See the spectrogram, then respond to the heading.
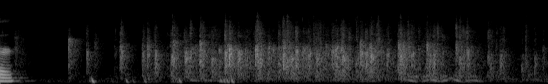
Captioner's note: applause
